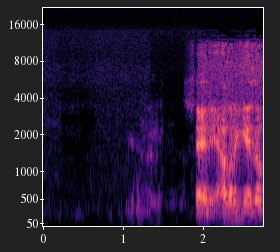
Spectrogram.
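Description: An elderly man speaks calmly into a microphone, heard as if over an online call.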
